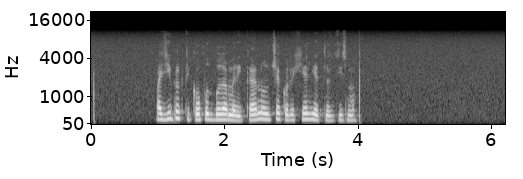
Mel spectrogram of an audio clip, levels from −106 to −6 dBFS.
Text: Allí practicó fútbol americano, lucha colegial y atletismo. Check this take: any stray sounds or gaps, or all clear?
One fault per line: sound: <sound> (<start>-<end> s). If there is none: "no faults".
no faults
